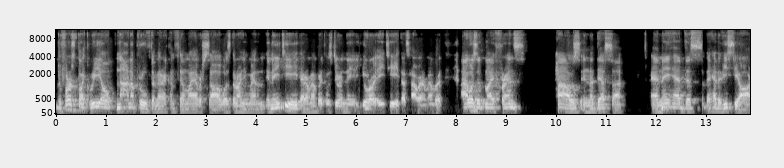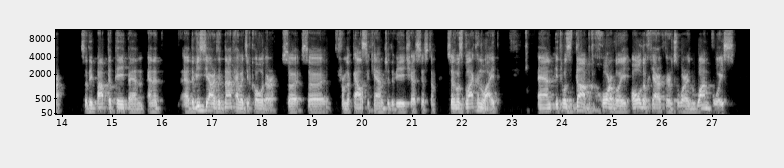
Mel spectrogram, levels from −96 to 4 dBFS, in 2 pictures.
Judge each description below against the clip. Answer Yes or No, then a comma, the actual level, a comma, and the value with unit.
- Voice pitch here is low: Yes, low, 100 Hz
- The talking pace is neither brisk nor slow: Yes, average, 190 wpm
